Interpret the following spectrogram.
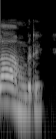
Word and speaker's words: hambre: Fala, porque o H é mudo, né? Então, el hambre.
